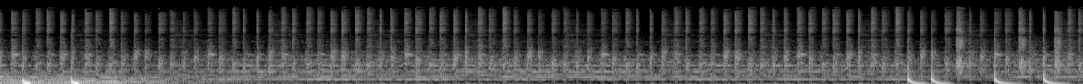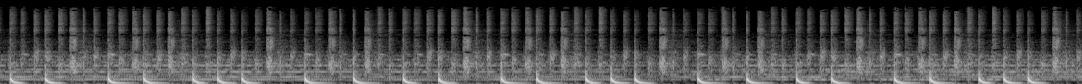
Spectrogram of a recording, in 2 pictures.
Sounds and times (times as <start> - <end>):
Drum machine: 0.0 - 4.8, 7.4 - 21.6
Synthesizer: 0.0 - 21.6.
